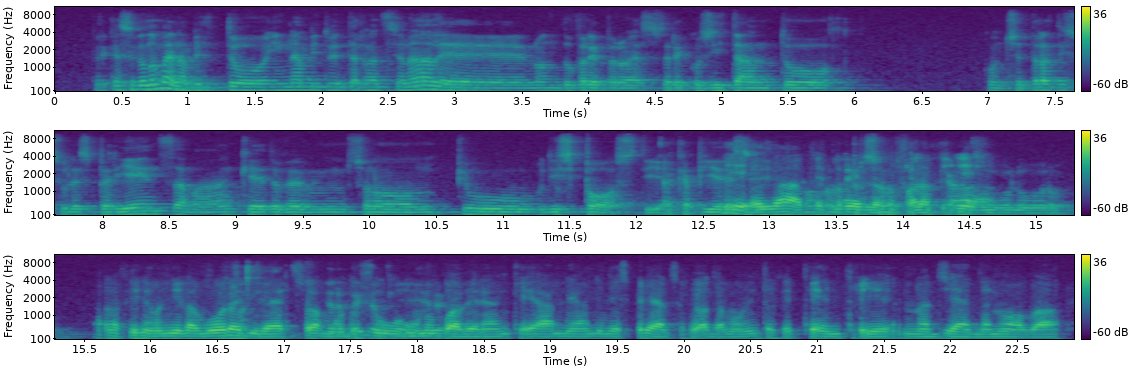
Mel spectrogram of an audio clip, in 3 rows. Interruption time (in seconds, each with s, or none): 12.6 s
